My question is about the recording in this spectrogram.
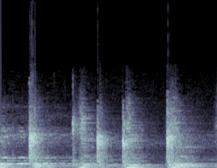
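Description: Flamenco acoustic guitar accompanying a dance, its chords cut by sharp percussive strikes about every quarter to half second, each followed by ringing notes that fade before the next.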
